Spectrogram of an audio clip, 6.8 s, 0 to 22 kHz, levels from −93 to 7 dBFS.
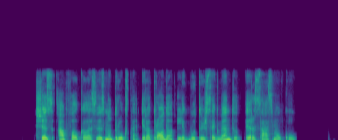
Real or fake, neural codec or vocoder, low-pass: real; none; 10.8 kHz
